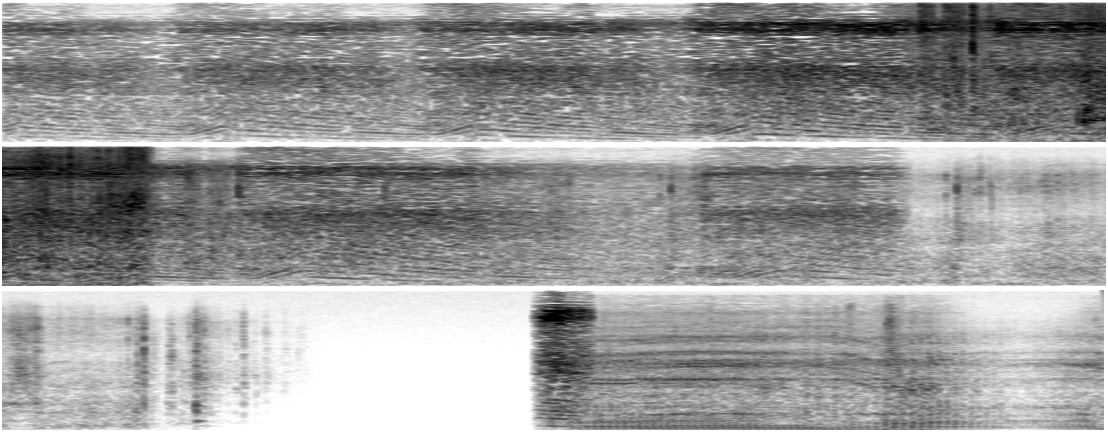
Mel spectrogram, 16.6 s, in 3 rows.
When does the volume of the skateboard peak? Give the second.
6 s.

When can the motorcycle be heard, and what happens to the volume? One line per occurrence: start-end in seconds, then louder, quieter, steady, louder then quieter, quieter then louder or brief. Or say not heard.
0.0-10.1 louder then quieter
13.7-16.5 brief.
